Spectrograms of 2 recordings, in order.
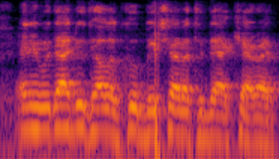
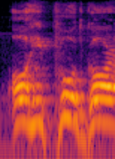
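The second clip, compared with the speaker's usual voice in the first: higher and louder, caught off guard; sudden surprise; 8 semitones higher, 9 dB louder than usual. Retold or imitated. Retelling the rematch twist to viewers, surprised and louder. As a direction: blurt it like it just happened.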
